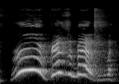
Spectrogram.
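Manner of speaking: shrieked accusation, high and loud; hammed-up crazy lady shriek. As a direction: scream it like a fire-and-brimstone zealot. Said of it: "the crazy lady is like".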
